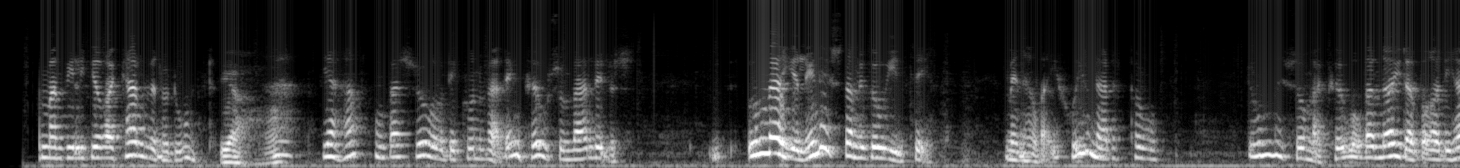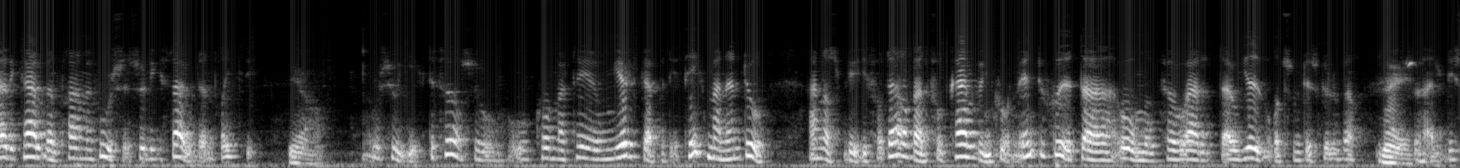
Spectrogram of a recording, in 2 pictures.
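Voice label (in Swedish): Fleninge Skåne, dialekter; Folkminnen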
